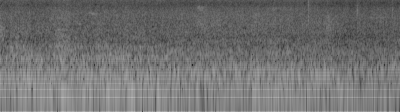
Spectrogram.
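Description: Small waterfall pouring over rocks into a pool: a steady rush of falling, splashing water.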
